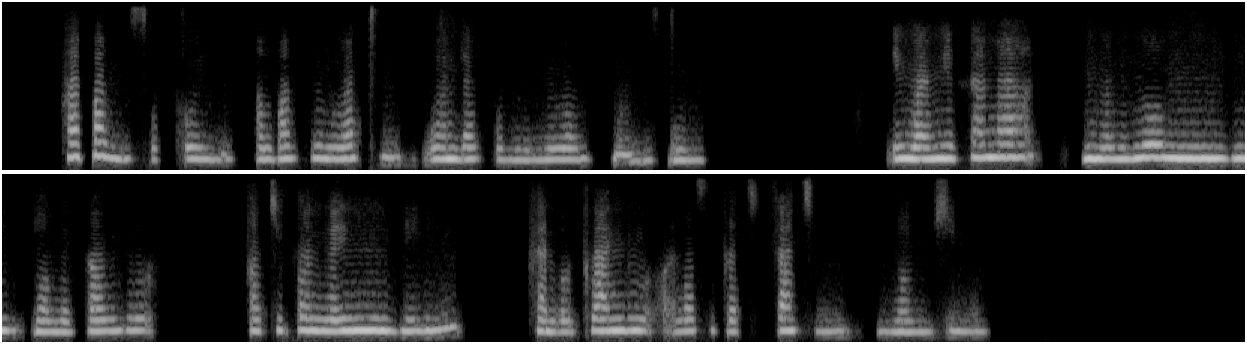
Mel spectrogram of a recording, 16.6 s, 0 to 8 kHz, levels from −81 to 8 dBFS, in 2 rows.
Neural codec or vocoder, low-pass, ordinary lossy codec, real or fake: codec, 16 kHz, 0.5 kbps, FreqCodec, smaller model; 7.2 kHz; Opus, 16 kbps; fake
